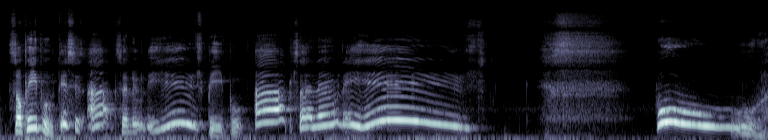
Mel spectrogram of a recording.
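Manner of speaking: high, stretched-out excited cry, ending in a whoop; hyped exclamation. Real, not acted. Host thrilled by big news for viewers, hyped exclamation. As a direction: sing out the excitement at full pitch.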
